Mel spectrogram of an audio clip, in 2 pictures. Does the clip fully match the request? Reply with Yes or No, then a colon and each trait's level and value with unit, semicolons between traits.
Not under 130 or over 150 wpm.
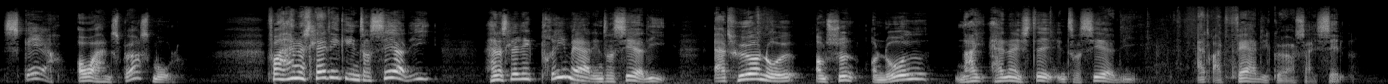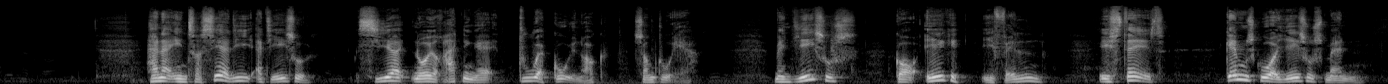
Yes: slow, 145 wpm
